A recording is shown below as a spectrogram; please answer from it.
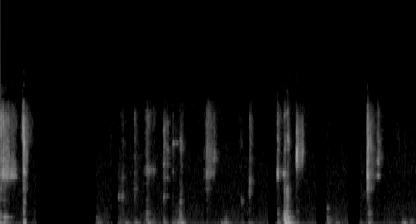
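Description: Near silence broken by faint, scattered clicks and small noises, the loudest about three seconds in.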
